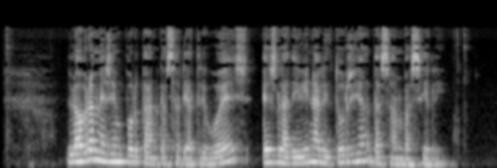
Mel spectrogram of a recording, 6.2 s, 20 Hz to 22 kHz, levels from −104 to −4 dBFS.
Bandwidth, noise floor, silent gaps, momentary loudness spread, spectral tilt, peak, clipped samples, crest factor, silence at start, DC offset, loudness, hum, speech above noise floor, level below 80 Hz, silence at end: 11.5 kHz; -60 dBFS; none; 9 LU; -5 dB/octave; -4 dBFS; under 0.1%; 20 dB; 0.85 s; under 0.1%; -25 LUFS; none; 36 dB; -68 dBFS; 0.65 s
